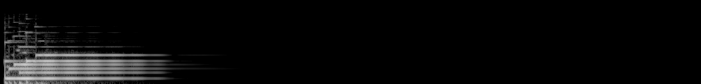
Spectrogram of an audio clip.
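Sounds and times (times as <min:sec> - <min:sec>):
iPhone alert tone: 0:00.0 - 0:01.7.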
